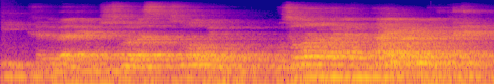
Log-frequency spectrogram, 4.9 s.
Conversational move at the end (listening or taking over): listening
